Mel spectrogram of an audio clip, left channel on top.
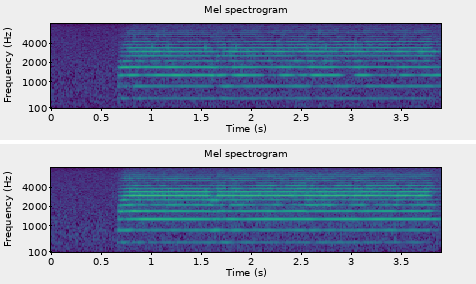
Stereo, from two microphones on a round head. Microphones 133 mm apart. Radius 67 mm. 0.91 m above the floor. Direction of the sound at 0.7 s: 70° right (ahead or behind).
